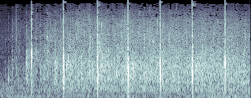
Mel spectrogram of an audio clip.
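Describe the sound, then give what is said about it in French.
Sustained applause from staff at Matignon giving Édouard Philippe a long ovation, a dense crackle of many hands clapping with a few sharper, evenly spaced claps standing out roughly every third of a second. No one speaks. “Ému, Édouard Philippe est longuement ovationné par ses équipes avant que Jean Castex ne lui rende à son tour hommage.”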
